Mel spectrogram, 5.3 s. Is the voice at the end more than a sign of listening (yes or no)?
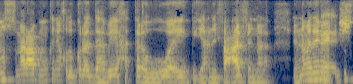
no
